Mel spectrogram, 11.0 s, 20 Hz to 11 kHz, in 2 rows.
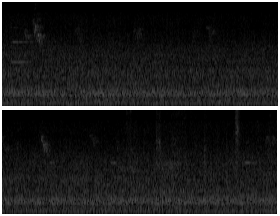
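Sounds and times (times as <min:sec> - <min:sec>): computer fans whirring: 0:00.0 - 0:11.0
faint high chirps: 0:00.2 - 0:01.7.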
